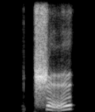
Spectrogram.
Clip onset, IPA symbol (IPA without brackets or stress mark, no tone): ʈ͡ʂ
